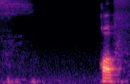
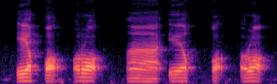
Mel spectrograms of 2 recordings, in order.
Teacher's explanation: huruf qaf keluar daripada pangkal lidah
